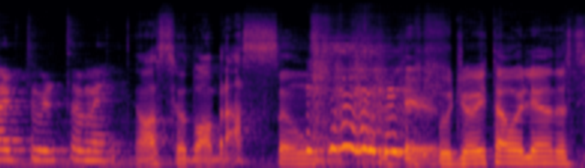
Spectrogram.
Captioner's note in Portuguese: Risos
